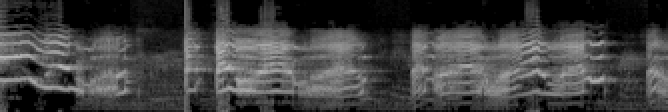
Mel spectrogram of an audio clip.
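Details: Talking back, the dog Miki opens with a falling whine, then strings together warbling, howl-like phrases in uneven bursts, with a sharp click-like sound near the two-second mark.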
